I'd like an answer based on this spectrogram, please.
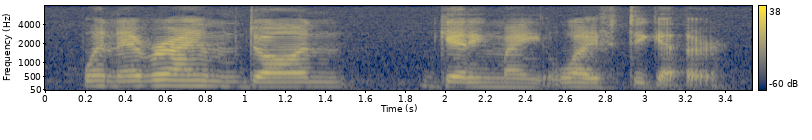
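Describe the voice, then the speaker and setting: A woman with a Spanish accent speaks at a very slow pace. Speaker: YouTuber. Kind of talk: casual vlog monologue. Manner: hesitant, with fillers.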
